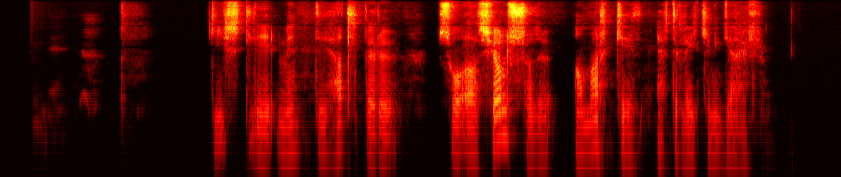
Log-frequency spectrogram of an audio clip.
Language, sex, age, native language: Icelandic, male, 40-49, Icelandic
